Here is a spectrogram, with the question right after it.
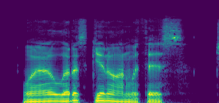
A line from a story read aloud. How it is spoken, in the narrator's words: Jinzan grumbled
